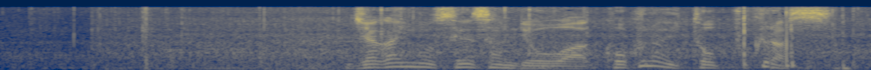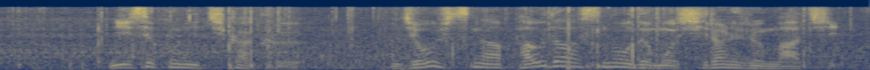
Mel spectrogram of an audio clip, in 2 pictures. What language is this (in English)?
Japanese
